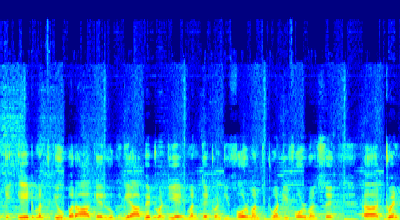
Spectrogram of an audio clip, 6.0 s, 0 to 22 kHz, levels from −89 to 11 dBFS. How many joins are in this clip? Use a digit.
0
